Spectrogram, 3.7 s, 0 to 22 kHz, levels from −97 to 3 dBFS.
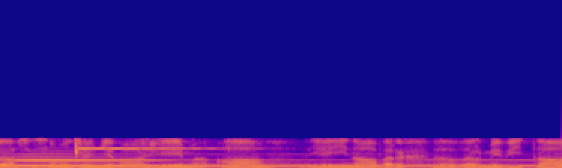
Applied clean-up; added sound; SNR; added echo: none; Bicycle bell + Wind instrument, woodwind instrument; 0 dB; none.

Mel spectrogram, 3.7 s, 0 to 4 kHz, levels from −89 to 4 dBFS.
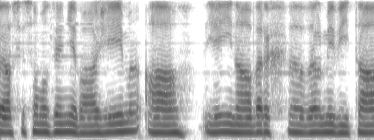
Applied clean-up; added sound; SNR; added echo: neural mask model DeepFilterNet 3.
